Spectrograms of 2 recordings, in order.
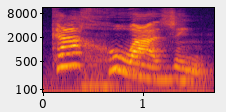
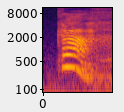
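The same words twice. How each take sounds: First: Said in the usual way. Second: "Carruagem" as CARR, RU, A, GEM with long pauses; syllable by syllable. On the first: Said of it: "temos a palavra". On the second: Shown as a demonstration. Teacher splitting the double R, syllable by syllable. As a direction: rasp the R ending CAR, then separate beats. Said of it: "Vamos separar em sílabas".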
